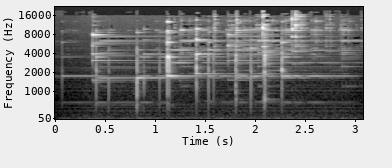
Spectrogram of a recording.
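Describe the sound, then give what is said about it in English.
Wrenches clink together in a quick, irregular series of about ten strikes, each leaving a bright, high metallic ring that lingers between hits. No one speaks. “Let us chime the wrenches.”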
